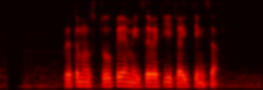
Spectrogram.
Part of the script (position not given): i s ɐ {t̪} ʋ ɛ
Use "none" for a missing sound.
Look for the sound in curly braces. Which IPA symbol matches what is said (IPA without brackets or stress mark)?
none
